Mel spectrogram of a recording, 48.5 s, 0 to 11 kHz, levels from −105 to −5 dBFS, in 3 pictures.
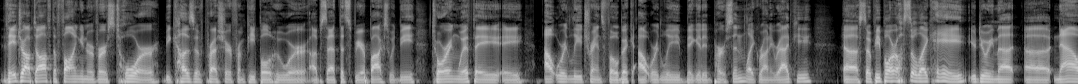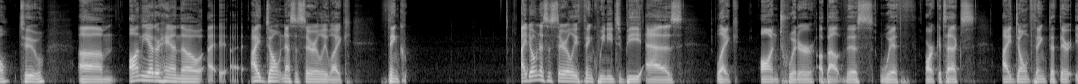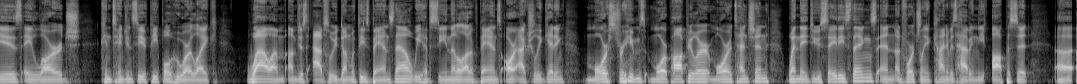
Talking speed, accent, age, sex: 160 wpm, American, 20-39, male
